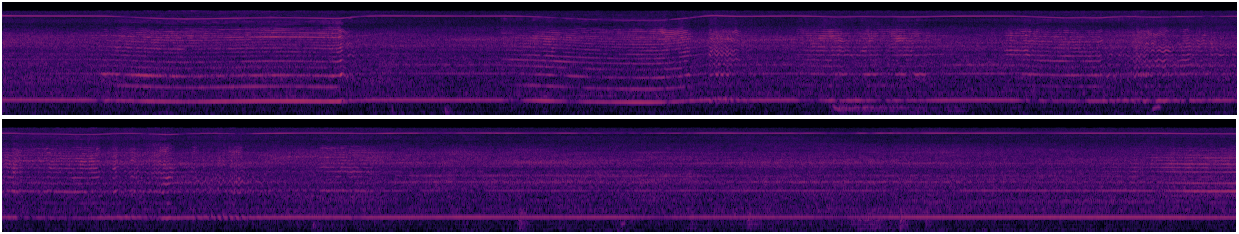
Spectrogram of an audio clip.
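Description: Dremel rotary tool on a flex shaft, its burr grinding into wood: a steady high whine over a rasping grind. About four to five seconds in the pitch sags briefly under load, then recovers.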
